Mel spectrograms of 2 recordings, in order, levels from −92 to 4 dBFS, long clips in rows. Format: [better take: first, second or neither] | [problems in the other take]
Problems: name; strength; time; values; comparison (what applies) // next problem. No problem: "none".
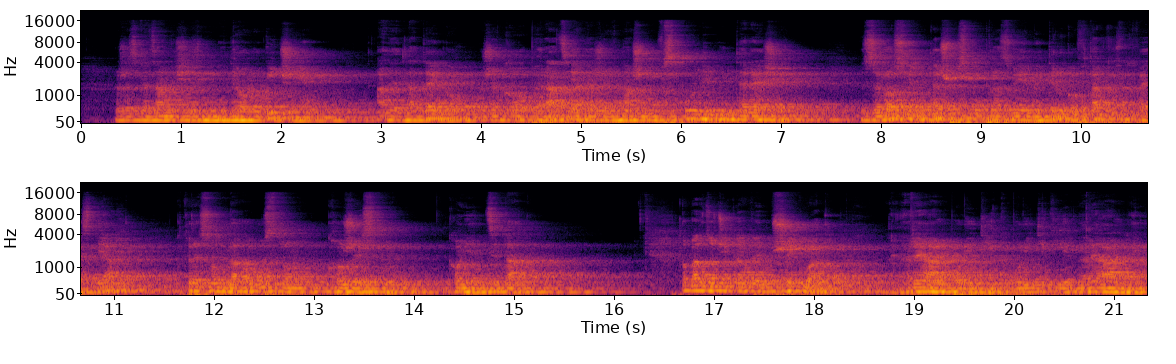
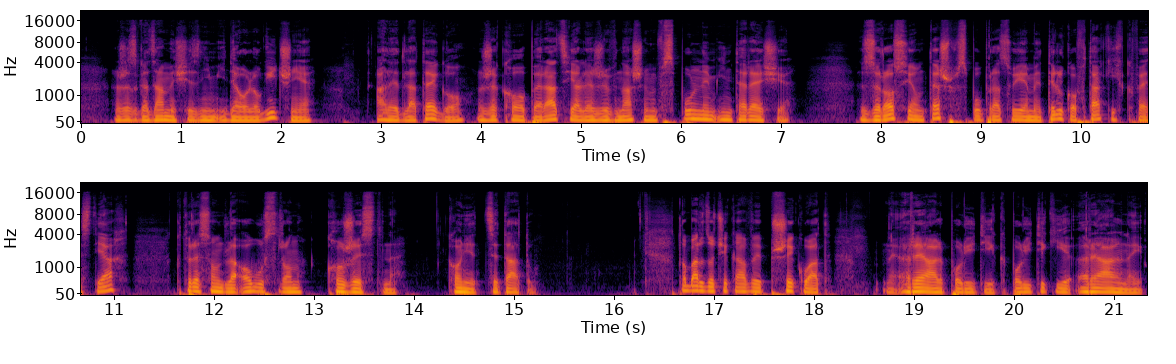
second | room echo; noticeable; dies away in 2.7 s // off-mic speech; far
